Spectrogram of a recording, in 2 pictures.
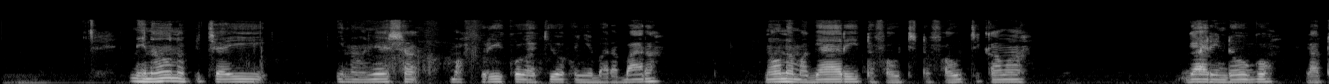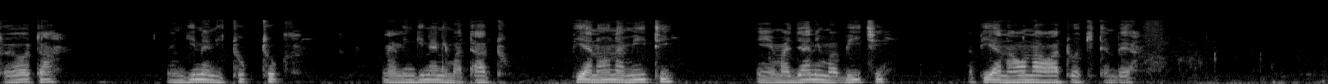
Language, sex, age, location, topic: Swahili, male, 18-24, Kisii, health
